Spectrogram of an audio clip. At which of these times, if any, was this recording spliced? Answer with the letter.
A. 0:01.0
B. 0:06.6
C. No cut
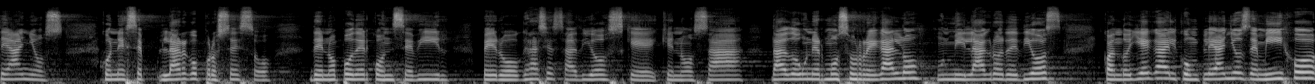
A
